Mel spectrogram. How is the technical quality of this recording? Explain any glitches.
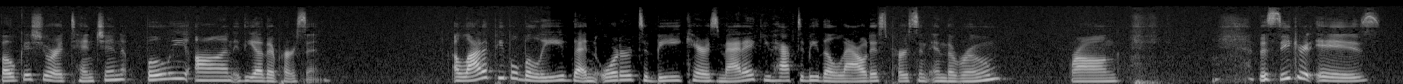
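One glitch stands out in this speech recording, against steady room noise sitting about 24 dB below the voice. From 5.51 to 8.77 s there is overdone noise removal. The reducer cuts frequency bands near its noise estimate almost to nothing. Quiet parts of the voice vanish with them. The background drops and breaks up into twinkling specks.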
